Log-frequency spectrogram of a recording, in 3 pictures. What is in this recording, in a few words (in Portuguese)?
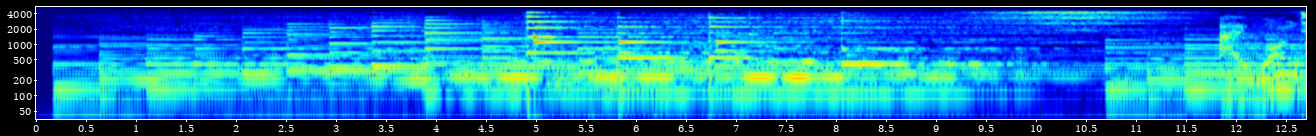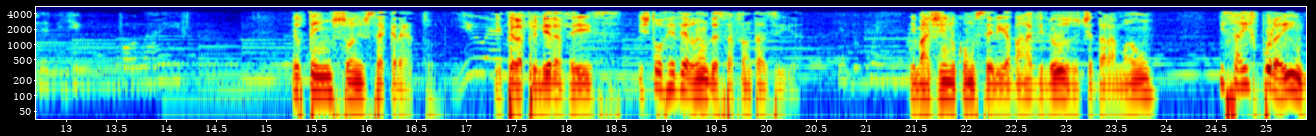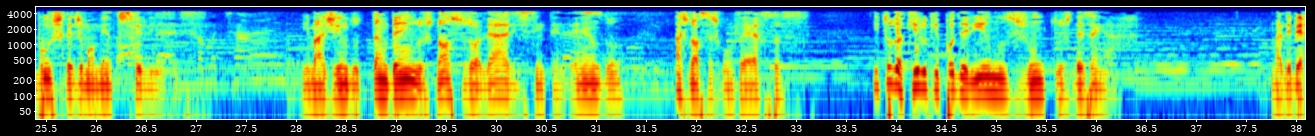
Conquista Romantica Suave Masculino; Telemensagens 2017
